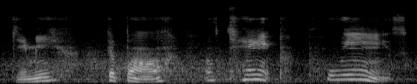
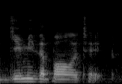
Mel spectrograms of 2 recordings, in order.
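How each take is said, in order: First: Emphatic, broken-up demand climbing high; exasperated demand. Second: Said in the usual way. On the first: Retold or imitated. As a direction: punch it out piece by piece, rising to a high plea. Principal's escalated demand, acted.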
